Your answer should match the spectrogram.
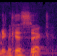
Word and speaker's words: McKissack: Southern Tales of the Supernatural by Patricia McKissack. I believe that's how you pronounce her name. – McKissack.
